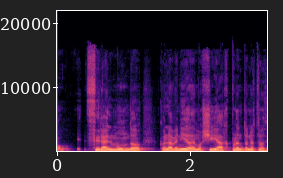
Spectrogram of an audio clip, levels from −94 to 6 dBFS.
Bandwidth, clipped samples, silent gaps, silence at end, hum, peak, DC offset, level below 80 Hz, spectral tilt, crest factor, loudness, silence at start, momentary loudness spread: 16.5 kHz; under 0.1%; none; 0 s; none; -6 dBFS; under 0.1%; -40 dBFS; -7.5 dB/octave; 12 dB; -19 LUFS; 0 s; 12 LU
